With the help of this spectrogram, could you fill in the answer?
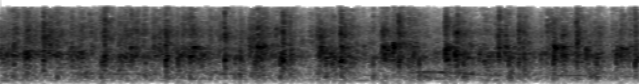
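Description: Audience applause for a volunteer invited up during a show: many hands clapping in a steady, dense patter that stays loud and even for a few seconds without pausing, with no voices standing out.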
